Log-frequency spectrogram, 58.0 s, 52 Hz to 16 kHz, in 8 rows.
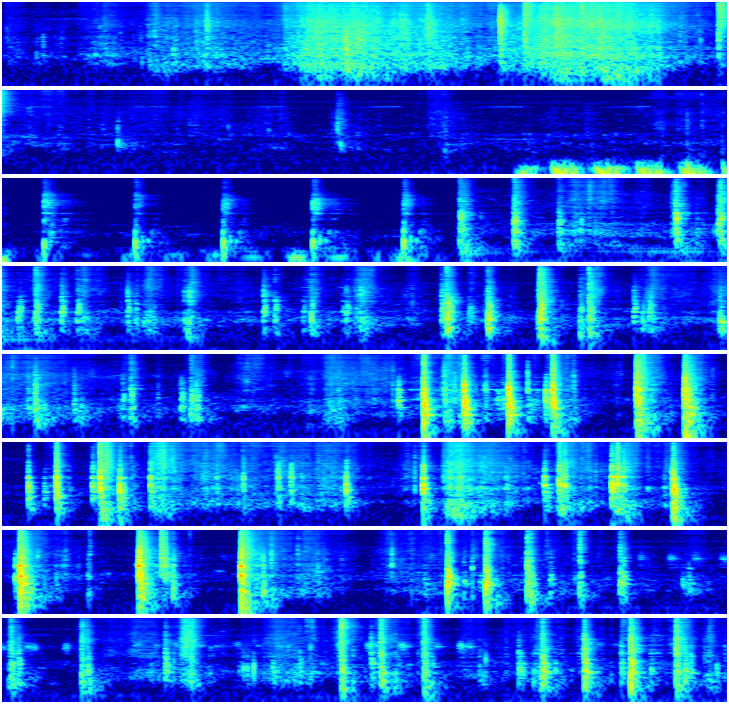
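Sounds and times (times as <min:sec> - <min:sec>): knocks and chops on wood: 0:14.9 - 0:17.0, 0:17.6 - 0:19.8, 0:33.0 - 0:37.6, 0:41.8 - 0:44.0, 0:56.0 - 0:57.9.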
